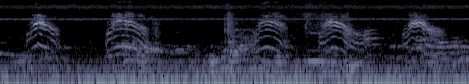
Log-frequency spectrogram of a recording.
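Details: Lost kitten calling for its mother with five loud, high, arching meows spaced about a second apart. Each meow rises and falls, over a low steady background hum.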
